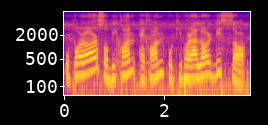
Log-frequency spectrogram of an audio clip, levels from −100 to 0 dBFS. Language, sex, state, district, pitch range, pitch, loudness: Assamese, male, Assam, Sonitpur, 165-210 Hz, 185 Hz, -11 LUFS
